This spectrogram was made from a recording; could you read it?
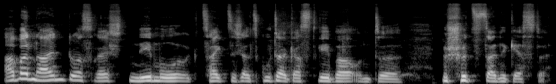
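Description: A man's voice: fairly high pitch, measured pace. A man in a casual podcast discussion, talking in a playful, mock-dramatic way. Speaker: podcast panelist.

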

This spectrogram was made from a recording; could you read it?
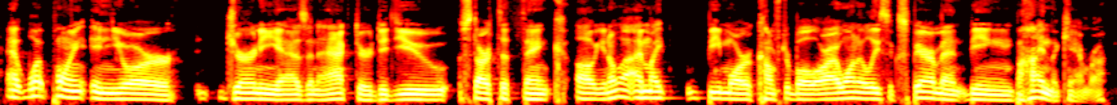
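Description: A man's voice: mid-range voice, moderate pace, no room sound, clean studio sound. A man hosting a podcast interview, asking long conversational questions in wordy, searching phrasing.

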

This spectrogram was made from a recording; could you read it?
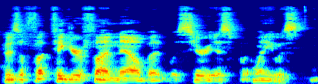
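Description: A man's voice: lowish voice, fairly quick, fairly bright tone, slight background noise. A man hosting a casual chat in a playful, teasing and giggly manner. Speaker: host.

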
